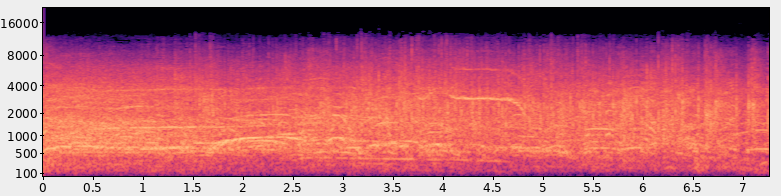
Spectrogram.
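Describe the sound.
A crowd applauds steadily and loudly for several seconds, the dense clapping mixed with scattered cheers and murmuring voices, holding at an even level throughout.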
